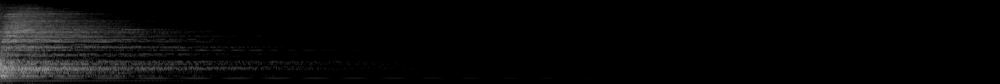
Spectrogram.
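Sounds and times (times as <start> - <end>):
15 inch crash cymbal edge hit: 0.0 - 2.0.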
